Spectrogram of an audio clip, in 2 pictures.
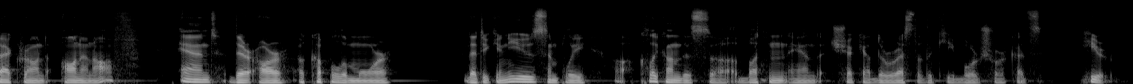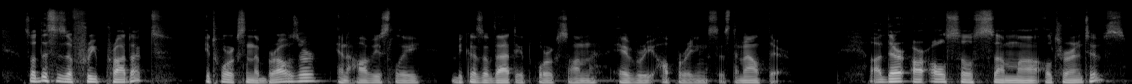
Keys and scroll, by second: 0.3 b.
